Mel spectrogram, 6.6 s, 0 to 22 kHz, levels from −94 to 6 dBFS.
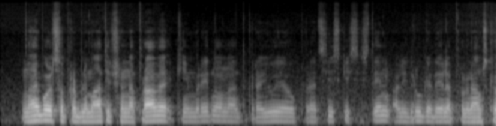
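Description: Automatic gain rising affects this speech clip: from 2.4 to 4.39 s the gain control adds about 4 dB, so voice and room noise swell together.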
